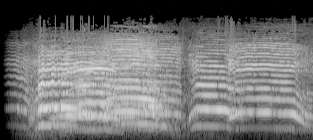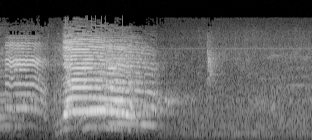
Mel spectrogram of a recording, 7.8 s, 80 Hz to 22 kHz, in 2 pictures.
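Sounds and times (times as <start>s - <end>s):
goat bleating: 0.1s - 6.0s.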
